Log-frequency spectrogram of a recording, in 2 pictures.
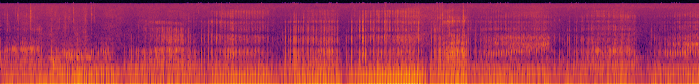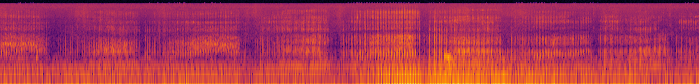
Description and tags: Alfred Purr
My cat Alfred has a chirpy purr.
Cat, Creature, Animal, purr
